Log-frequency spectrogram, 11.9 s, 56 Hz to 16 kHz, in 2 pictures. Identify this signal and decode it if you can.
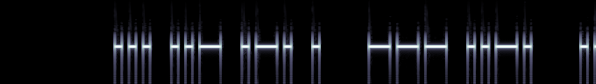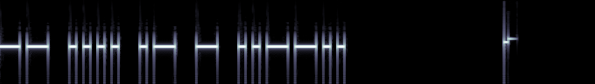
Morse code, heard as a keyed tone, about 17 wpm, 700 Hz. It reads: SURE OF WHAT?
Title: Sentences from Top 300 Words 17wpm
